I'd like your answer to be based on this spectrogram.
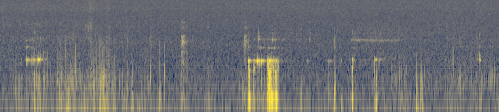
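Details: Adult's stomach recorded while drinking a small can of Sprite: irregular gurgles, pops and low rumbles as the soda fizzes down; active bowel sounds (borborygmi).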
